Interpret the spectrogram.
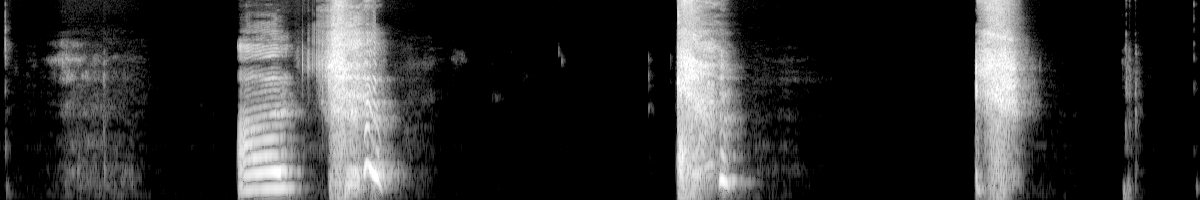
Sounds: Sneeze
